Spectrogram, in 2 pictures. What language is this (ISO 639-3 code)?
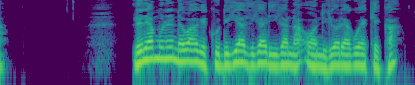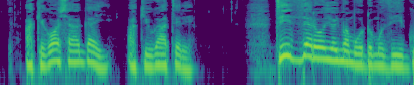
kik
